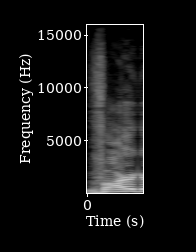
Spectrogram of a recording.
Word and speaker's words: varg: In Germanic, it's it's pronounced varg, but it's w a r g versus v a r g, which means wolf or in some cases more accurately watchdog.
